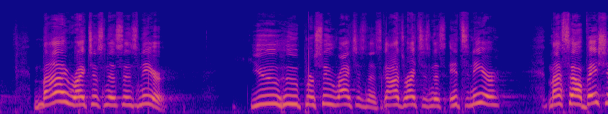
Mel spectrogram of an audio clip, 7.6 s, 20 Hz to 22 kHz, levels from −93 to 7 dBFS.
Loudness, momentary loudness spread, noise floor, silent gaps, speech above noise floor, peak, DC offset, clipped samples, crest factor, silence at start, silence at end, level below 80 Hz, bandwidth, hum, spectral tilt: -34 LUFS; 11 LU; -78 dBFS; none; 45 dB; -16 dBFS; under 0.1%; under 0.1%; 18 dB; 0.45 s; 0 s; -74 dBFS; 15 kHz; none; -3 dB/octave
